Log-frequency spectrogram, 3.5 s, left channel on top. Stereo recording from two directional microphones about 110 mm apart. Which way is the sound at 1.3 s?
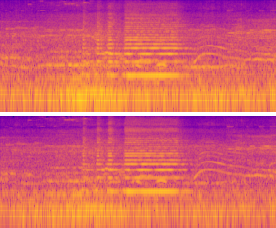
60° right (ahead or behind).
